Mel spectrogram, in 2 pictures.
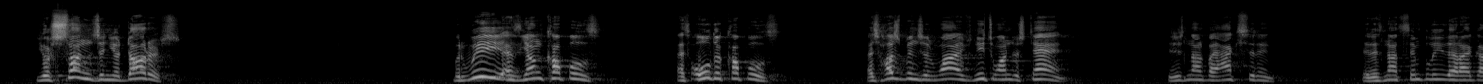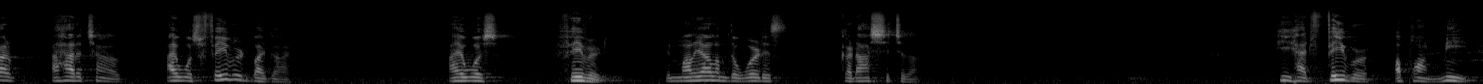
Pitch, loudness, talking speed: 165 Hz, -34 LUFS, 110 wpm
